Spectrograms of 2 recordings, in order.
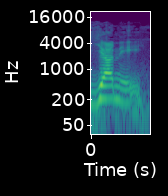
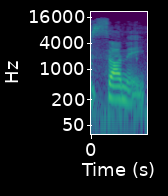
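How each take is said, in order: First: The word begins with a Y sound. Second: The word begins with an S sound. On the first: "George could never say S" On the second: "instead of Sunny"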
